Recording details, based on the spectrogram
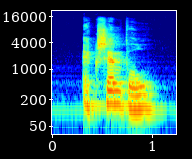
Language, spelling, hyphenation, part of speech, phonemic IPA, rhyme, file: Dutch, exempel, exem‧pel, noun, /ɛkˈsɛm.pəl/, -ɛmpəl, Nl-exempel.ogg
- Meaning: 1. a short moralising didactic story about exemplary conduct 2. an example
